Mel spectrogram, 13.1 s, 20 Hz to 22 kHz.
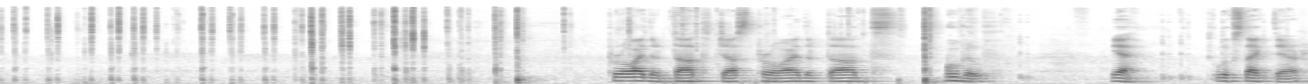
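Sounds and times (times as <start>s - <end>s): typing on computer keyboard: 0.0s - 9.4s.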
